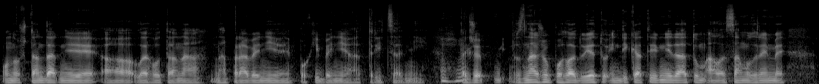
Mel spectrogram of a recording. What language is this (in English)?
Slovak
